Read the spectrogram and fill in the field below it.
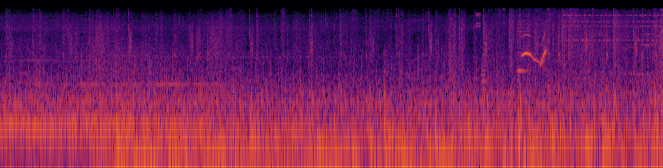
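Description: Footsteps run over dry ground.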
